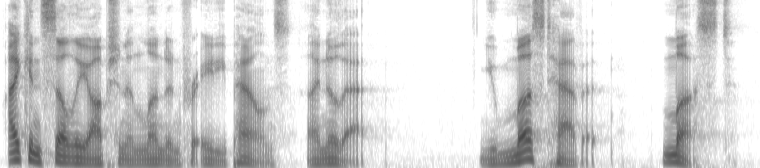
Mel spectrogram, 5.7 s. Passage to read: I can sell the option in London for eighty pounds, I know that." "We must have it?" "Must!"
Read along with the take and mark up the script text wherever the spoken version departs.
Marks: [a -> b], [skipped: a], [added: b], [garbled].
I can sell the option in London for eighty pounds, I know that." ["We -> You] must have it?" "Must!"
